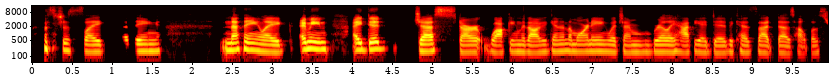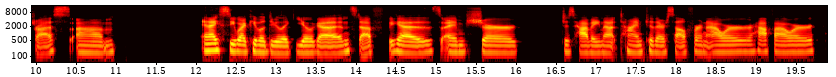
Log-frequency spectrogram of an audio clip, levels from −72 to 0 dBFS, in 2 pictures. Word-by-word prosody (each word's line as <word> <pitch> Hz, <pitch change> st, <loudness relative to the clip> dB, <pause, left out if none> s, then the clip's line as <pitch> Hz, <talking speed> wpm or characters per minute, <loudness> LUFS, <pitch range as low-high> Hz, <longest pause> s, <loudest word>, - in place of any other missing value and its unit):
It's 225 Hz, +1 st, -2 dB
just, 185 Hz, -1 st, -6 dB
like, 160 Hz, -1 st, 0 dB, 0.2 s
nothing 170 Hz, 0 st, -2 dB, 0.7 s
nothing 195 Hz, -2 st, +4 dB
like 160 Hz, -1 st, +2 dB
I 200 Hz, -, +10 dB
mean, 210 Hz, -1 st, +6 dB, 0.3 s
I 190 Hz, -, +8 dB
did 210 Hz, +2 st, +5 dB, 0.3 s
just 175 Hz, +1 st, +4 dB
start 155 Hz, 0 st, +2 dB
walking 165 Hz, 0 st, +1 dB
the 160 Hz, -, -5 dB
dog 150 Hz, 0 st, +3 dB
again 170 Hz, +1 st, -6 dB
in 175 Hz, -, -5 dB
the 170 Hz, -, -3 dB
morning, 170 Hz, 0 st, -2 dB
which 160 Hz, -1 st, -6 dB
I'm 155 Hz, 0 st, -6 dB
r 155 Hz, -, -12 dB
really 160 Hz, -1 st, -1 dB
happy 160 Hz, 0 st, -2 dB
I 150 Hz, -, -6 dB
did 150 Hz, -1 st, -7 dB
because 155 Hz, -2 st, -7 dB
that 150 Hz, -3 st, -2 dB
does 145 Hz, -2 st, -4 dB
help -, -, -7 dB
with 145 Hz, +1 st, -11 dB
stress, 135 Hz, +7 st, -4 dB
um. 150 Hz, +1 st, -4 dB, 1.1 s
And 180 Hz, 0 st, +4 dB
I 180 Hz, -, +6 dB
see 180 Hz, -2 st, -2 dB
why 165 Hz, -2 st, +4 dB
people 155 Hz, -1 st, -2 dB
do, 145 Hz, -1 st, -4 dB
like, 140 Hz, 0 st, -2 dB
yoga 150 Hz, -1 st, -2 dB
and 140 Hz, +5 st, +3 dB
stuff 150 Hz, -, -2 dB
because 155 Hz, 0 st, +1 dB
I'm 155 Hz, 0 st, -1 dB
sure 150 Hz, -2 st, -1 dB, 0.5 s
just 160 Hz, -1 st, -8 dB
having 150 Hz, 0 st, +1 dB
that 145 Hz, -1 st, 0 dB
time 155 Hz, -3 st, -4 dB
to 165 Hz, -, -6 dB
their 150 Hz, -1 st, -3 dB
self 145 Hz, -1 st, -4 dB
for 165 Hz, -, -5 dB
an 155 Hz, -1 st, -7 dB
hour, 160 Hz, +1 st, -2 dB
half 165 Hz, -1 st, -1 dB
hour 160 Hz, +2 st, -2 dB
160 Hz, 175 wpm, -22 LUFS, 150-170 Hz, 1.1 s, I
